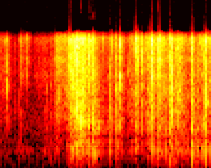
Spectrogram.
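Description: Gift-wrapping paper crinkling and rustling as a present is unwrapped by hand, starting about half a second in after a brief near-quiet.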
